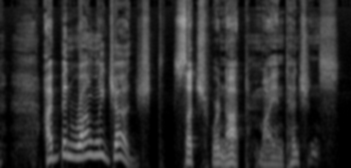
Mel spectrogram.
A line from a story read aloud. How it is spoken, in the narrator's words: exclaiming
